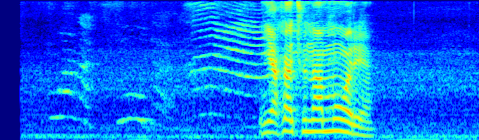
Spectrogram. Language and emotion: Russian, angry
